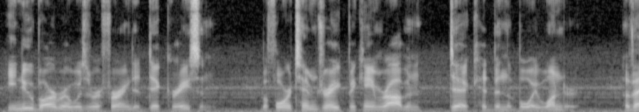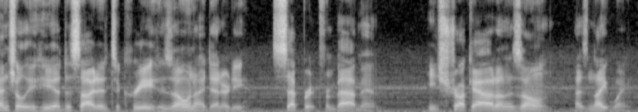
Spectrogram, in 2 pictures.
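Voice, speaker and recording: A man with a fairly low voice narrates a dramatic story from a script. Faint city and vehicle ambience runs behind his reading. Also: moderate pace, slight background noise.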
